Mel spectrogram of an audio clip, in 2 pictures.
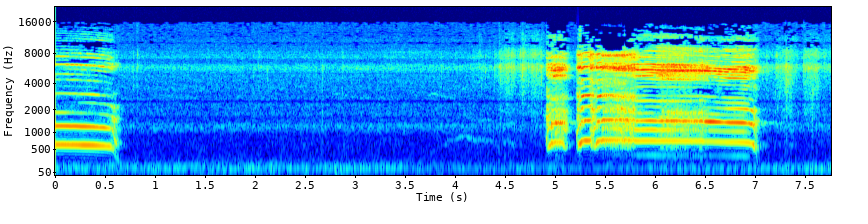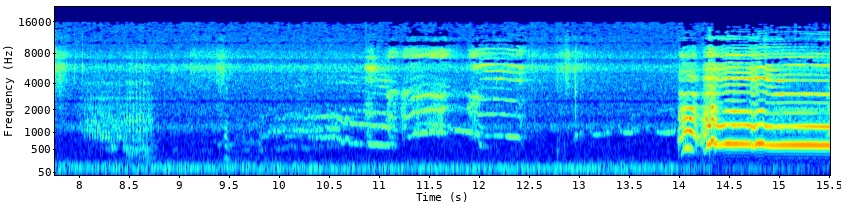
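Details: Chickens of a mixed egg-laying flock inside the coop. The end of one crow is followed by a full, loud, ringing rooster crow near the middle and another crow starting near the end, with softer clucks and chatter between them.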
